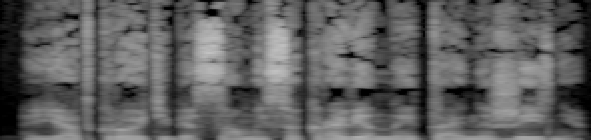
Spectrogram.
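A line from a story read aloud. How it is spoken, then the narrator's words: Whispering. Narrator (Russian): шептал он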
